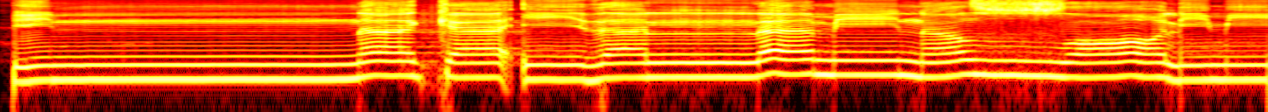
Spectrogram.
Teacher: Huruf mi kita panjangkan 2, 4 atau 6 harokat karena di depan huruf mi terdapat ia sukun sebelum huruf pemberhentian, dan huruf pemberhentian huruf na kita sukunkan atau kita matikan.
